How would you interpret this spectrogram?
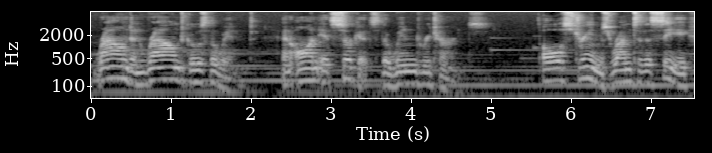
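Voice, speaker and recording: A man narrating an audio Bible in a measured, solemn delivery with deliberate pauses. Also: medium pitch. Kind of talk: scripted scripture reading, audio Bible. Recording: roomy reverberant voice over music. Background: guitar music.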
